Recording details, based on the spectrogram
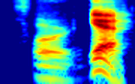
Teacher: Forget is stressed on the second syllable.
